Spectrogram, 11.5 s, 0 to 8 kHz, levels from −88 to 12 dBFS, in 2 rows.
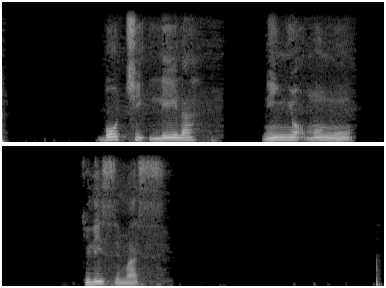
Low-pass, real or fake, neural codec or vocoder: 7.2 kHz; real; none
